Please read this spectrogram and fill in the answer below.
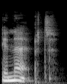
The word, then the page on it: inept: British English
